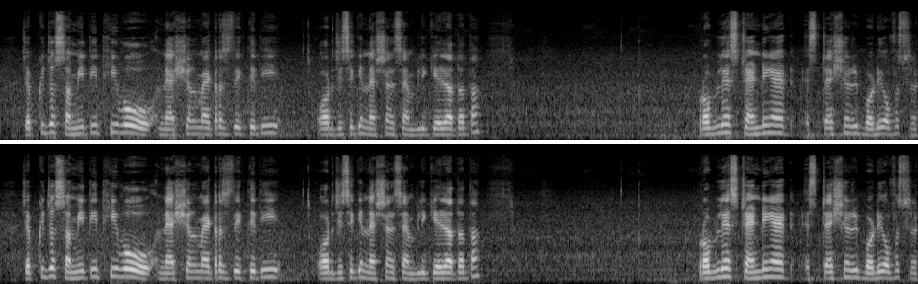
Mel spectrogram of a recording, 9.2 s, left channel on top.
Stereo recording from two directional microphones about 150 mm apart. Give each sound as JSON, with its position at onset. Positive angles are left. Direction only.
{"t": 0.2, "sound": "speech", "side_deg": -20}
{"t": 7.0, "sound": "speech", "side_deg": -25}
